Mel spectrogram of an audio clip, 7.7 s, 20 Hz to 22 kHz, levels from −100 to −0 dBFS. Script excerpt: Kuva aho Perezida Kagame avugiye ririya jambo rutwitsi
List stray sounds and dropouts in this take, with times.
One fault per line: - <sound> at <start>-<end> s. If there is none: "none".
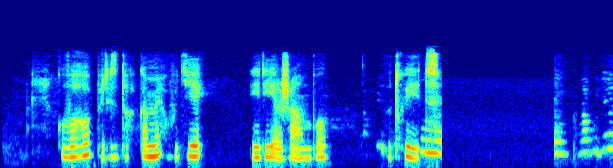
none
